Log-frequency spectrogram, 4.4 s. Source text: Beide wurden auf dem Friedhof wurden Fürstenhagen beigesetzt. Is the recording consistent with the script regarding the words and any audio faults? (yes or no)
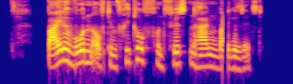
no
